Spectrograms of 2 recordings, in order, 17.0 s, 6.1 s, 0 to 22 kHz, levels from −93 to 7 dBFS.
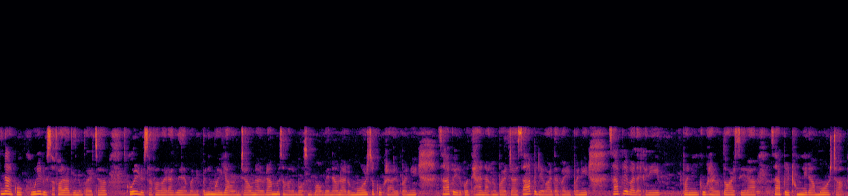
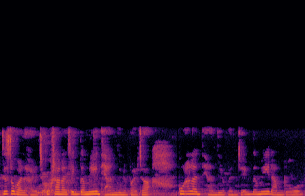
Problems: constant background noise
